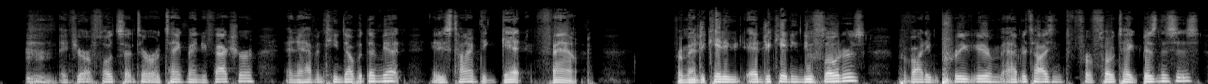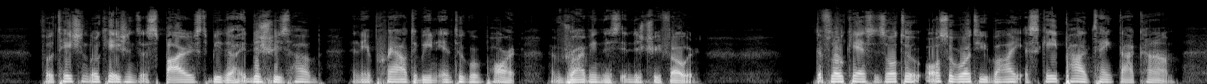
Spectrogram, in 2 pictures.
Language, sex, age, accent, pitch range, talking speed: English, male, 20-39, American, 105-125 Hz, 160 wpm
